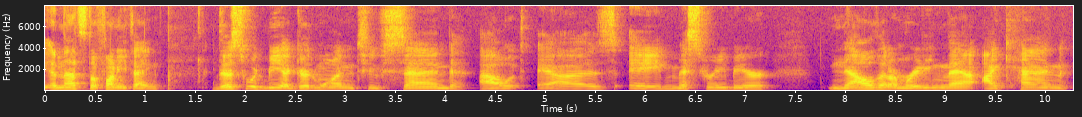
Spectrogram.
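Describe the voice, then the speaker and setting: Slow-talking man reviewing a beer. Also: mid-range voice, fairly bright tone. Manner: thinking aloud, halting with restarts. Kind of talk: casual tasting review. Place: home bar in front of a banner.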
